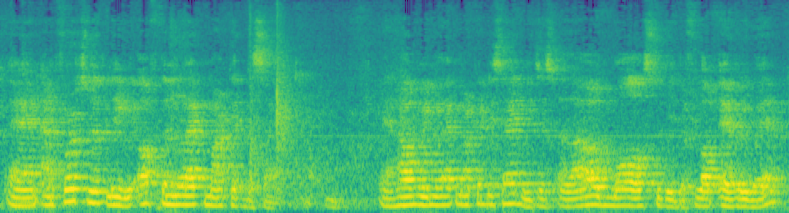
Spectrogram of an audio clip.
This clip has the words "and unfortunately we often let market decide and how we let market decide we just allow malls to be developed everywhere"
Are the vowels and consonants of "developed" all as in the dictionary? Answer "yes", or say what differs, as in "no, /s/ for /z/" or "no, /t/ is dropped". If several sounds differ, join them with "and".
no, /t/ is dropped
